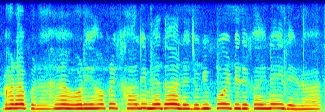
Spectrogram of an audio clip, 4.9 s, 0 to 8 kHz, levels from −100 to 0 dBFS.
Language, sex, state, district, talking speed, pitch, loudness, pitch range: Hindi, female, Bihar, Patna, 210 wpm, 285 Hz, -12 LUFS, 275-295 Hz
